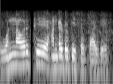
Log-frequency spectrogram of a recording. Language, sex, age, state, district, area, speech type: Tamil, male, 18-30, Tamil Nadu, Thanjavur, rural, conversation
